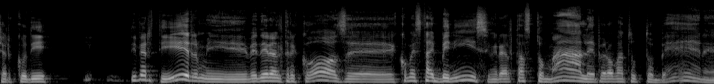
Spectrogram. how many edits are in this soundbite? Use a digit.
0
